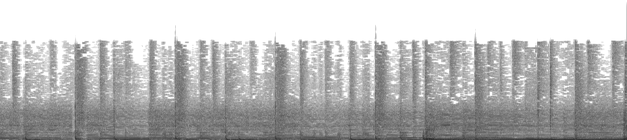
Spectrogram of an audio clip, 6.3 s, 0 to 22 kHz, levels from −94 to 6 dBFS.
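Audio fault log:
No faults heard anywhere in this recording.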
